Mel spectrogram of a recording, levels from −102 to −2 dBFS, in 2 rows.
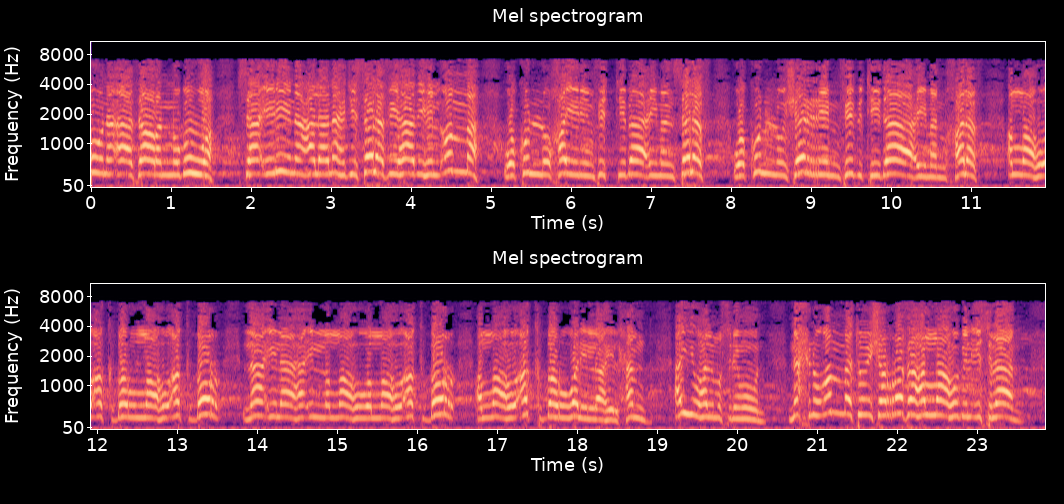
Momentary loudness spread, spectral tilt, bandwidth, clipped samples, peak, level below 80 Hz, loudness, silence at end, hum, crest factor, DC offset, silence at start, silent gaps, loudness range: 7 LU; -3 dB/octave; 7.4 kHz; under 0.1%; -2 dBFS; -48 dBFS; -15 LUFS; 0 s; none; 12 dB; 0.7%; 0 s; none; 2 LU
